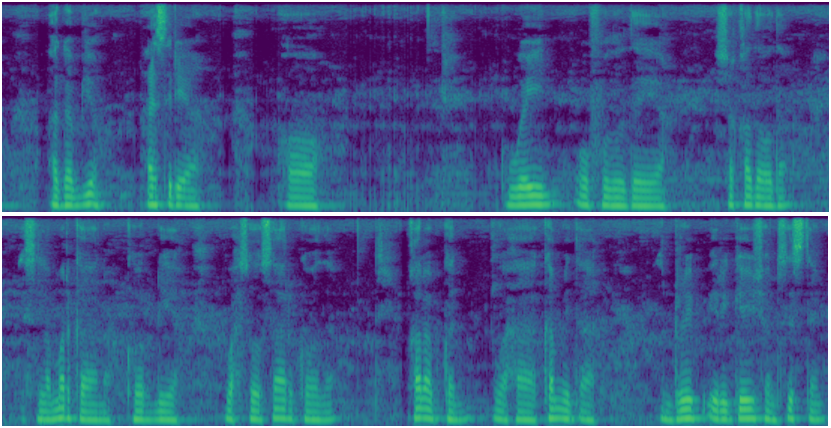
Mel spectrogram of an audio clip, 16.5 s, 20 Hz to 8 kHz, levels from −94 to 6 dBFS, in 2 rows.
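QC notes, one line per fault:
No faults found in this speech recording.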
